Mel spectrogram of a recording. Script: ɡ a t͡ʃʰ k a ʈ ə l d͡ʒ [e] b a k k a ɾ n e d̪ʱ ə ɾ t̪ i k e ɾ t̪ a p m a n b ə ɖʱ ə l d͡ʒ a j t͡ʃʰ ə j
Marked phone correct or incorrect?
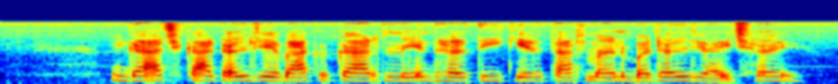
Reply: correct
